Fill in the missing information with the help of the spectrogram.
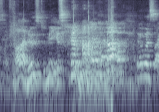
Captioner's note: laughter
